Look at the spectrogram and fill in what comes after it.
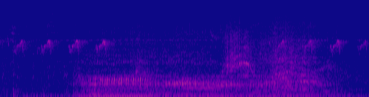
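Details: Struggling newborn African elephant in the wild in Africa: after a soft start, a deep, harmonically rich rumble swells for about three and a half seconds before fading, while small birds chirp repeatedly overhead.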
